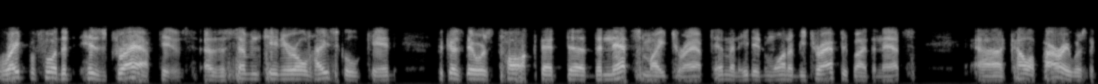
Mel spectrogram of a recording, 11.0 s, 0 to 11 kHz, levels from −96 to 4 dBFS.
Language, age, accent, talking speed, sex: English, 50-69, American, 190 wpm, male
